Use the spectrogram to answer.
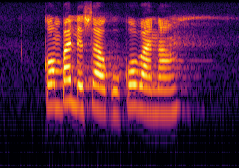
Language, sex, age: Tsonga, female, 19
